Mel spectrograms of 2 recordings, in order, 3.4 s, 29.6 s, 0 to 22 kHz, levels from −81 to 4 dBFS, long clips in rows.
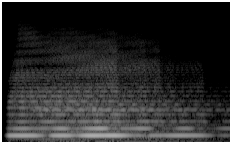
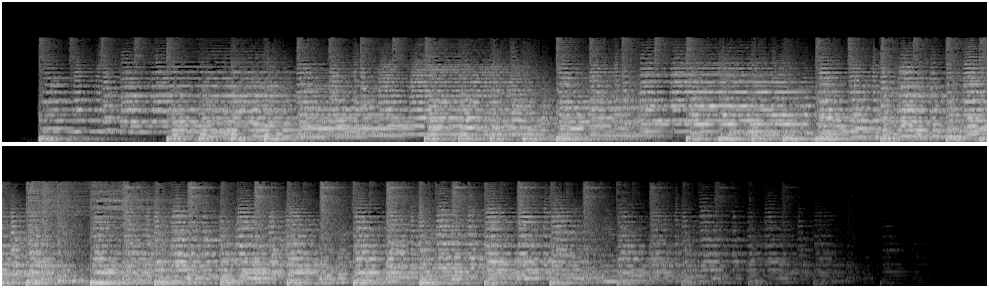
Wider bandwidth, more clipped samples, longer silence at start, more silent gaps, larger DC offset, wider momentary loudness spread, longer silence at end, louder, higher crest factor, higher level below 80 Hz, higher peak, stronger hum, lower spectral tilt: first, 10.5 kHz vs 8 kHz; neither; second, 0.05 s vs 0.55 s; neither; first, 0.1% vs under 0.1%; about the same, 11 LU vs 9 LU; second, 0 s vs 3.05 s; second, -32 LUFS vs -18 LUFS; about the same, 12 dB vs 16 dB; second, -66 dBFS vs -36 dBFS; second, -18 dBFS vs -2 dBFS; neither; first, -7 dB/octave vs -5.5 dB/octave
